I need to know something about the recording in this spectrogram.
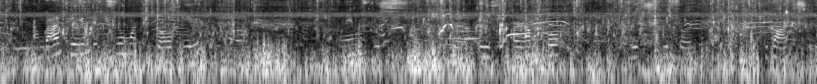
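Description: A steady low rumble of wind buffeting the microphone over shallow sea water, with people's voices talking in the background throughout.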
